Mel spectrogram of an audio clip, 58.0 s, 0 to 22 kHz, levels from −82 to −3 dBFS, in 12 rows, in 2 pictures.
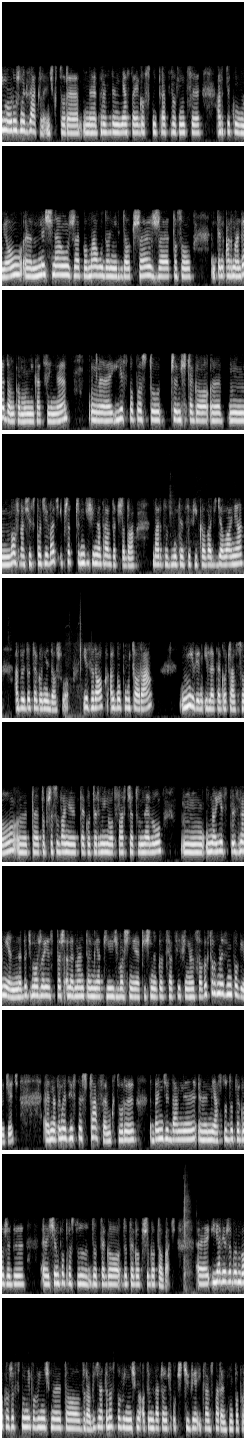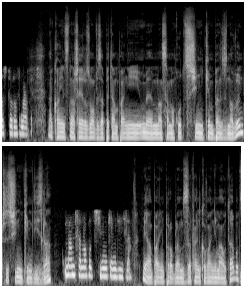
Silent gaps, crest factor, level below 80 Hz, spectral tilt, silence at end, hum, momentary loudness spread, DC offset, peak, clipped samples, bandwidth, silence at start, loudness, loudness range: none; 12 dB; -42 dBFS; -6.5 dB/octave; 0 s; none; 7 LU; under 0.1%; -4 dBFS; under 0.1%; 13.5 kHz; 0 s; -16 LUFS; 3 LU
